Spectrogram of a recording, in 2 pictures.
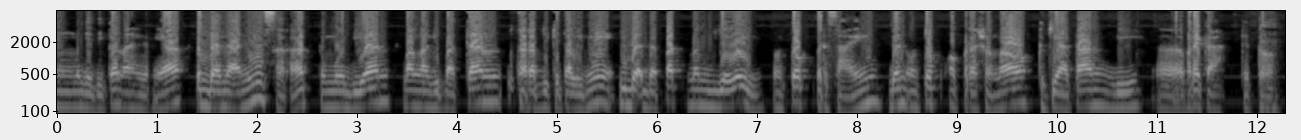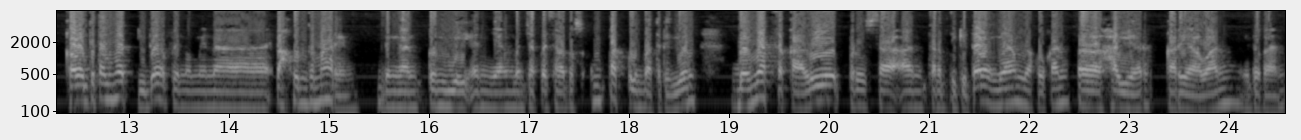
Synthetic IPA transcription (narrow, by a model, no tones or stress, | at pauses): aŋməɲd͡ʒadikanahirɲapəndanaːninisəɾʔət̪̚kəmudianməŋakibat̪̚kanst̪aɾap̚dikit̪alinit̪idaʔdapat̪̚məmbiajaiunt̪ʊk̚bərsaɪŋdanunt̪ʊk̚opəɾʔasionalkəɡiat̪andiə̰məɾekaɡ̥it̪ṵkalawkit̪aliɦat̪̚d͡ʒuɡafenomenat̪ahʊnk̬əmaɾɪndəŋant̪ɔnbiajɛnjaŋməɲt͡ʃapajsəɾat̪ʊsəmpat̪̚pulumpat̪ːɾiliʊnbaɲaksəkalipəɾusaansaɾap̚dikit̪aljaŋməlakukanəhajərkaɾiawanit̪ukan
